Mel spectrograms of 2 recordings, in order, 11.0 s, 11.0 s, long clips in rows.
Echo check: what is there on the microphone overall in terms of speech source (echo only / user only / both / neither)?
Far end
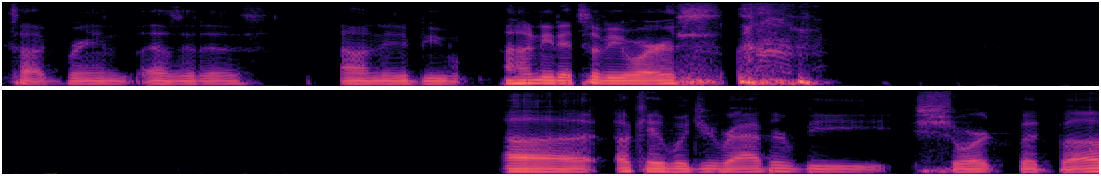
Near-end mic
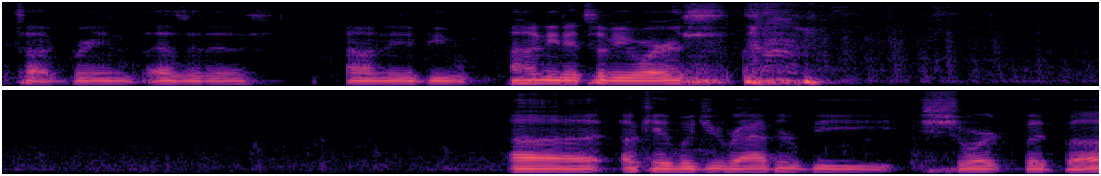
echo only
